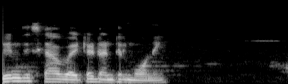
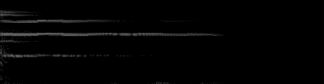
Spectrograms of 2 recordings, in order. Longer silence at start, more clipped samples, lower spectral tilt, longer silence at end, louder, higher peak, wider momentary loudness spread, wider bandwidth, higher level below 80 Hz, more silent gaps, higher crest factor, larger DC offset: about the same, 0 s vs 0 s; neither; first, -5.5 dB/octave vs 4 dB/octave; first, 1.2 s vs 1 s; first, -16 LUFS vs -40 LUFS; first, -2 dBFS vs -26 dBFS; second, 9 LU vs 15 LU; second, 7.4 kHz vs 19 kHz; first, -50 dBFS vs -78 dBFS; neither; about the same, 14 dB vs 18 dB; neither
